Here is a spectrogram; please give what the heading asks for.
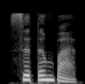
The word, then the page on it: setempat: Indonesian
